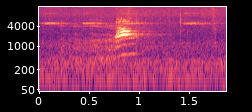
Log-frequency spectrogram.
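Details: Snowshoe cat missing its owner gives a single short rising meow, bright and high, with a faint steady cricket-like pulsing and a low hum behind it.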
